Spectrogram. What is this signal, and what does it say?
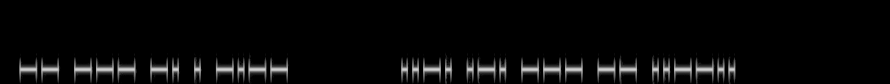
Morse code, heard as a keyed tone, about 22 wpm, 700 Hz. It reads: MONEY FROM?
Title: 3x Word-Spacing - Sentences from Top 400 Words - 22wpm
